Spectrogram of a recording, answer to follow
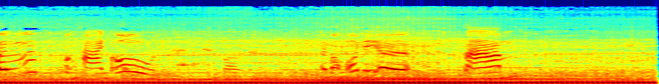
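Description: Small motorboat's engine running steadily underway, a low drone with an even rapid pulse.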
